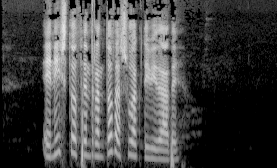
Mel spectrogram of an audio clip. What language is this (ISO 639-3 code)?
glg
